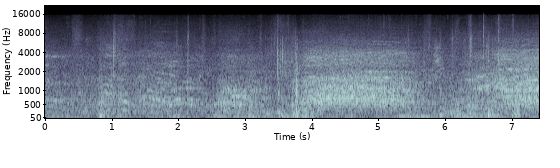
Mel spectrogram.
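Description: Punches land on a body with dull thuds.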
